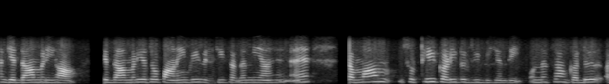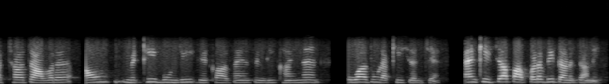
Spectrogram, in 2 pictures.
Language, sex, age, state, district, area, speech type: Sindhi, female, 30-45, Maharashtra, Thane, urban, conversation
